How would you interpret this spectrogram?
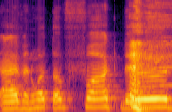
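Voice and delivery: high, loud tearful outburst; crying out to his cat. Retold or imitated. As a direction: wail at the cat through tears. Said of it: "I was like".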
